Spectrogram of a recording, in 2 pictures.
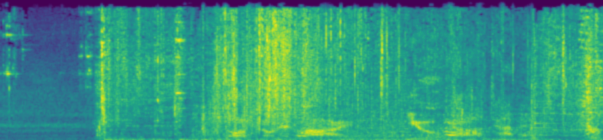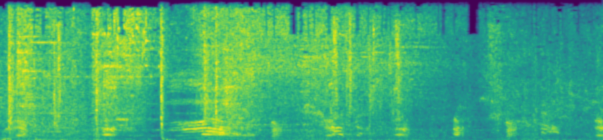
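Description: A fierce wind howls and roars.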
